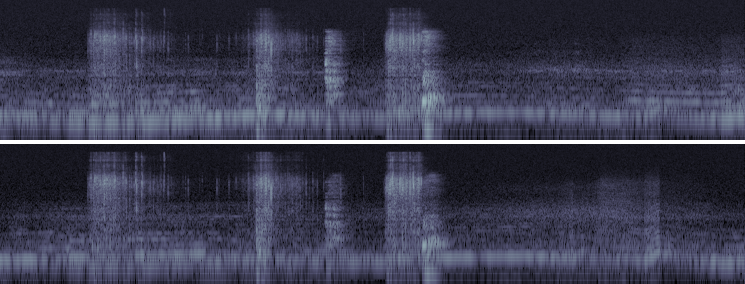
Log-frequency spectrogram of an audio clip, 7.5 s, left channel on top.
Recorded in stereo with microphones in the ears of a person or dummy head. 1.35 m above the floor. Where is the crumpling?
15° right (ahead or behind), 1.2 m.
